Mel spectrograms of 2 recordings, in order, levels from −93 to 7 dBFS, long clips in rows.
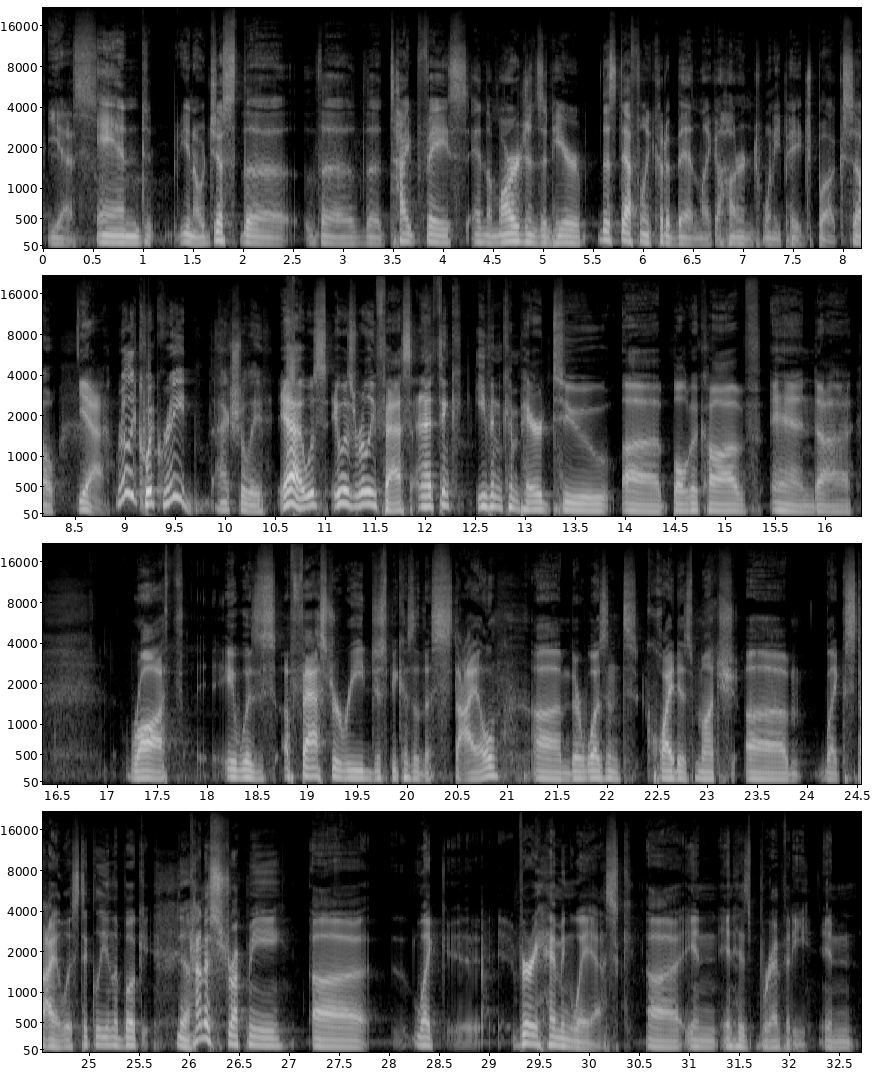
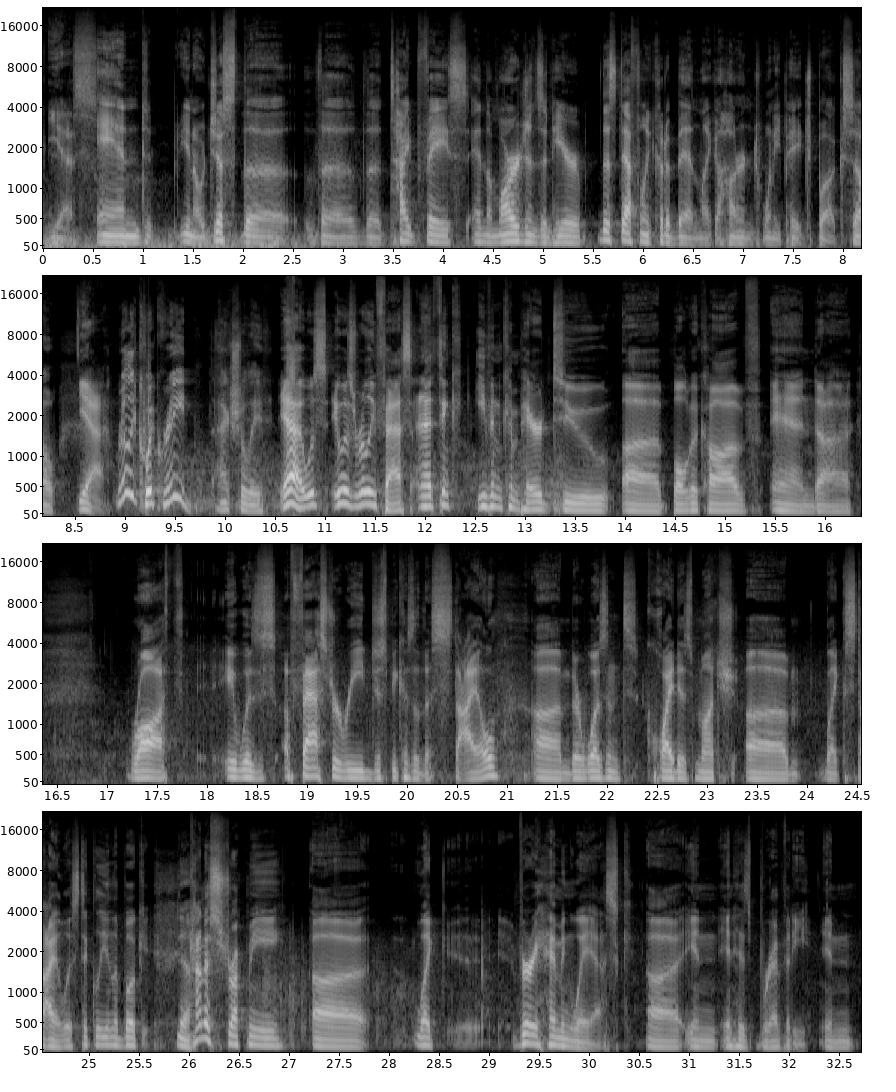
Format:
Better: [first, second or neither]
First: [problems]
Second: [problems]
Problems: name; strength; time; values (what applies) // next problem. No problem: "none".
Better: first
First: none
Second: rain or running water; faint; throughout; 25 dB below the speech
